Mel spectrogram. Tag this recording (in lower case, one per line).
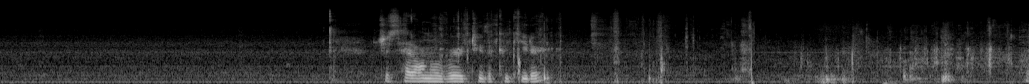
speech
